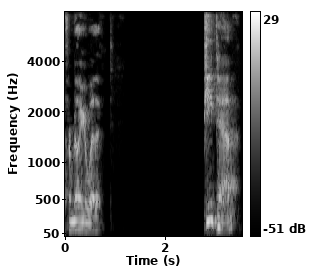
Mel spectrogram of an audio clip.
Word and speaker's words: PPAP: not familiar with it ppap is how it's pronounced is essentially a manufacturing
